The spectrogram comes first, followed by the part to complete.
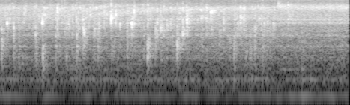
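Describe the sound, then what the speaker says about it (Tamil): Food coated in Kashmiri chili powder frying in hot oil, a soft steady sizzle with scattered small pops and crackles, fairly faint, with no voices. "இது நல்லா பொரிஞ்சு வந்துட்டுருக்குது"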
